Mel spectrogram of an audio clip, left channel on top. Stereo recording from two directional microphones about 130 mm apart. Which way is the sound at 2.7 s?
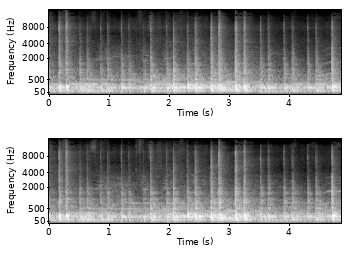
5° left (ahead or behind).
